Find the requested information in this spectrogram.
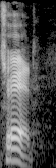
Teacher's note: It's a longer vowel than it is in you know, other regions of the country, and you can hear it pretty distinctly when he says Chad. · Term: raised ah sound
